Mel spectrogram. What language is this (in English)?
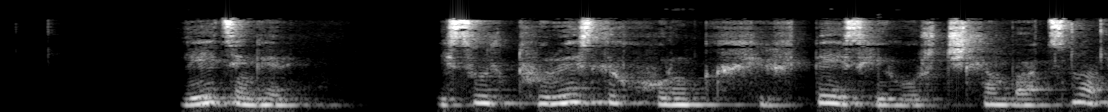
Mongolian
